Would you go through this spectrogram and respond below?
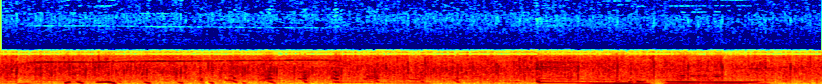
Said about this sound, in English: Got to give you some applause, sister, for joining with me tonight. I appreciate you so much.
